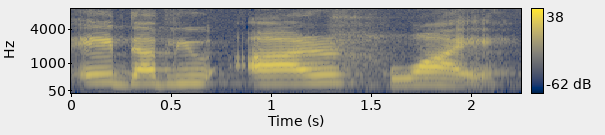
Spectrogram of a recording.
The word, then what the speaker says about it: awry: I don't want to pronounce it because I don't want to get it wrong. So it's A-W-R-Y.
